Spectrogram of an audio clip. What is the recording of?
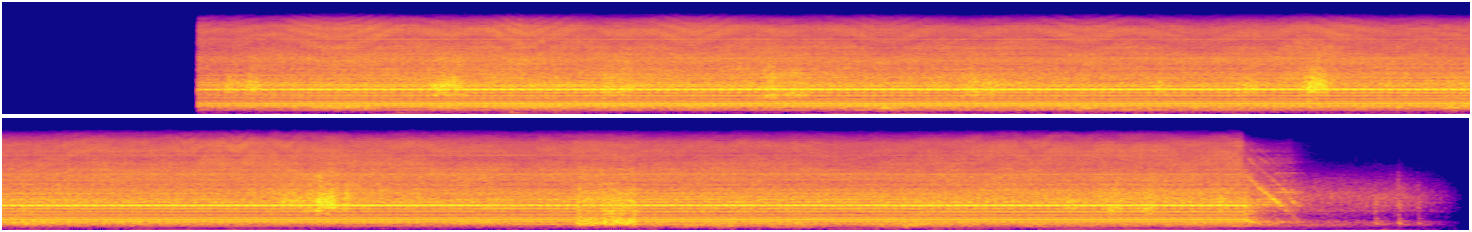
Car washing by wap
Car-washing, Cz, Czech, Panska, Wap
